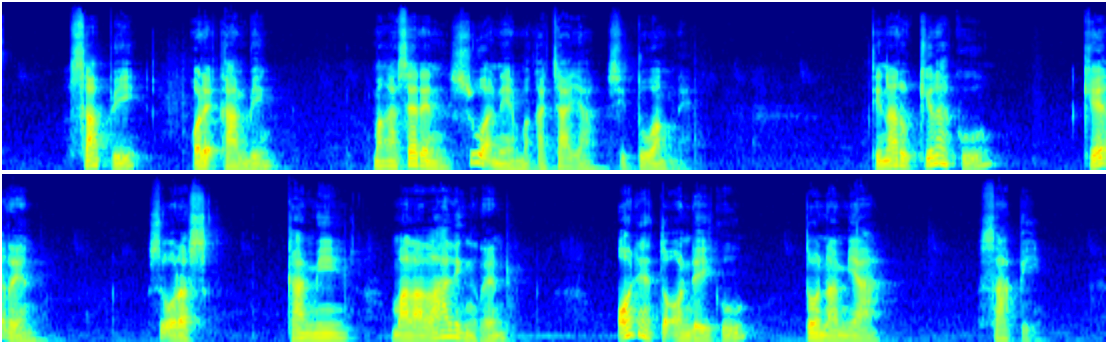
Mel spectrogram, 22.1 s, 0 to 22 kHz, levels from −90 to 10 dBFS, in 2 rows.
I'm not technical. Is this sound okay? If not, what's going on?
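Yes, no faults heard.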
